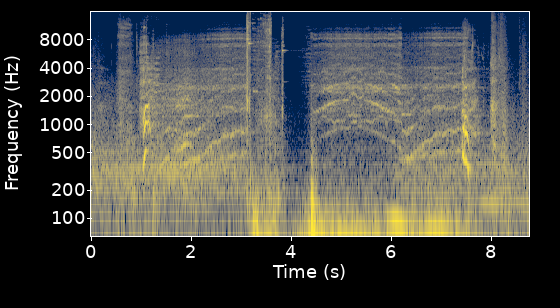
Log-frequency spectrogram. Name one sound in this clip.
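A pulley whirs down a taut line.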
